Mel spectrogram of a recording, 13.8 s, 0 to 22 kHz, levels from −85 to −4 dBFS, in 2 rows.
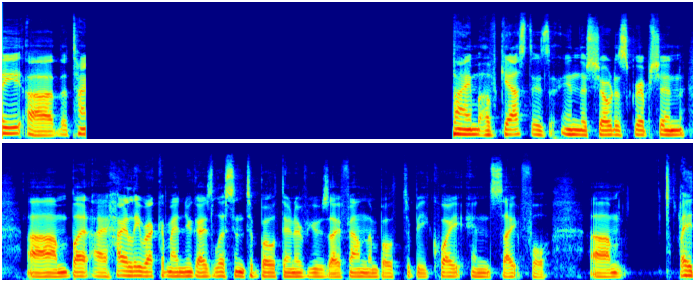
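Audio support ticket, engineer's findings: Audio dropout to silence, 0.83 to 4.51 s. Sound cuts mid-flow to silence, no room tone, about 3.7 s lost. Returns at "of guest is in". Likely input loss while recording continued.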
